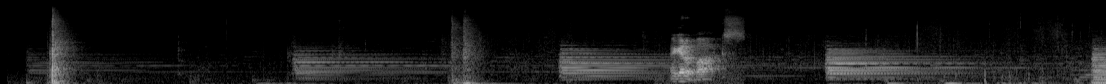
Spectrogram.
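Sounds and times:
piano chords ringing: 0.1 - 11.0.

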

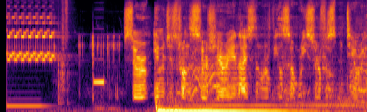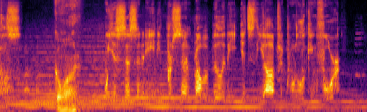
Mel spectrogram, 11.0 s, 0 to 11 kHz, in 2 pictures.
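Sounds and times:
telephone ringing: 0.1 - 1.6.

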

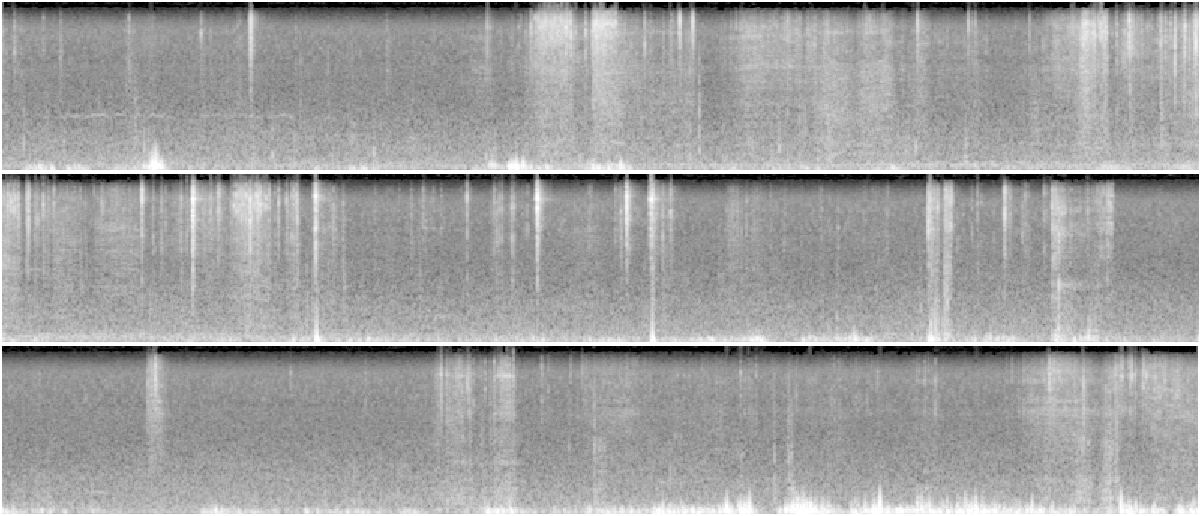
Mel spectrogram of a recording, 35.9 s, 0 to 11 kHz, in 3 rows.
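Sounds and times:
carabiners clicking against steel cable: 1.9 - 2.6, 4.7 - 15.4, 16.0 - 19.6, 21.2 - 23.2, 25.4 - 25.7, 28.2 - 30.2, 34.0 - 35.9
low rumbling on microphone: 28.7 - 35.9.

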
